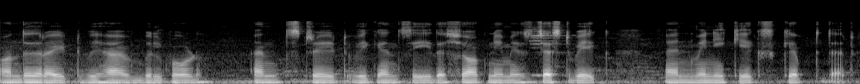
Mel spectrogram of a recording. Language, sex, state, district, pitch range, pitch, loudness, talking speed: English, male, Karnataka, Bangalore, 90-100 Hz, 95 Hz, -18 LUFS, 160 wpm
